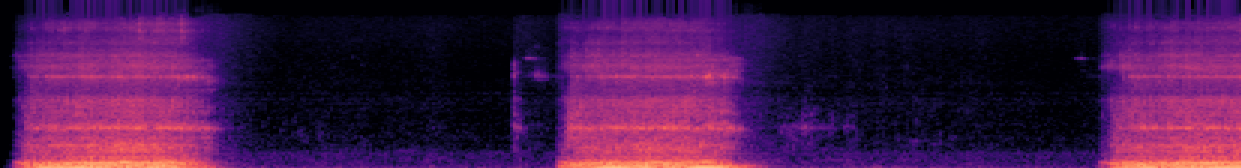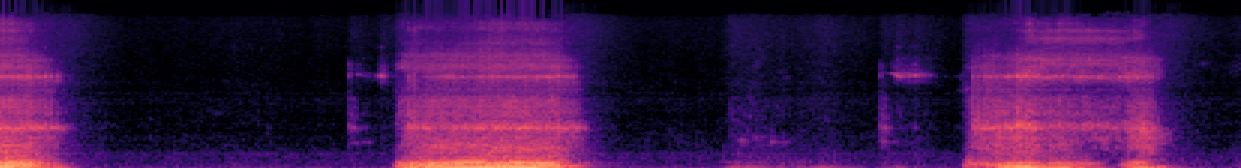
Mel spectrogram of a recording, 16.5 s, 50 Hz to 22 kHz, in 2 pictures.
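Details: An adult man snoring at night, recorded in isolation with a Sony PCM D100 in 24-bit/96kHz stereo: loud, rough, low-pitched snores about 17 a minute, each over a second, with silent gaps.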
